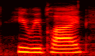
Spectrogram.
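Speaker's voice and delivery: usual speaking voice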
